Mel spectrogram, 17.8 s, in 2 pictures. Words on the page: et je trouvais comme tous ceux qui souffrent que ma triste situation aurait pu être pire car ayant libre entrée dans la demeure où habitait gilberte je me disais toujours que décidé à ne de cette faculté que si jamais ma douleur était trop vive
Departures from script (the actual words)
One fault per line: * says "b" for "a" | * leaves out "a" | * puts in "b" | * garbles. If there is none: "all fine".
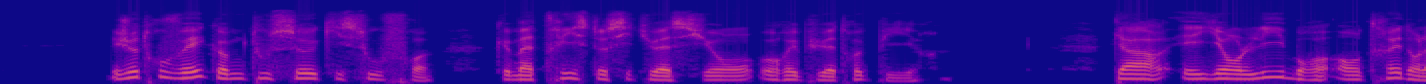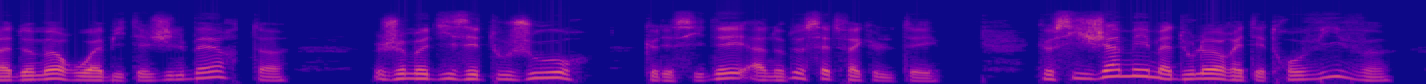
all fine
